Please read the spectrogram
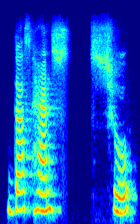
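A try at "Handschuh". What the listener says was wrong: ডাস হান, হান সুক, হান হ্যান্ড না, হান সুক।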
